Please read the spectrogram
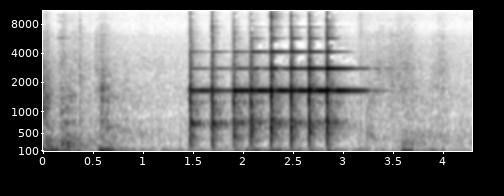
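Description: An alarm bell ringing in a quick burst of about eight metallic strikes over a second and a half, the ring hanging on briefly after the last strike. Soft handling thumps come before it.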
